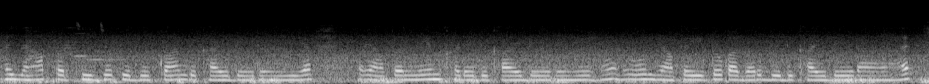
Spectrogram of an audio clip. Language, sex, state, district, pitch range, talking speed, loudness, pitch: Hindi, male, Haryana, Charkhi Dadri, 200-220 Hz, 195 wpm, -14 LUFS, 205 Hz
